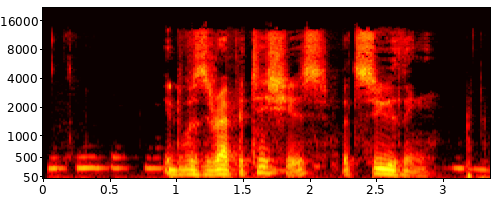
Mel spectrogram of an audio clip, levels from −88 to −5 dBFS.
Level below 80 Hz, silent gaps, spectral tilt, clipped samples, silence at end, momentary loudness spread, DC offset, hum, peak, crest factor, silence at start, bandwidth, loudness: -54 dBFS; none; -3.5 dB/octave; under 0.1%; 0 s; 20 LU; under 0.1%; none; -10 dBFS; 22 dB; 0.05 s; 15 kHz; -28 LUFS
